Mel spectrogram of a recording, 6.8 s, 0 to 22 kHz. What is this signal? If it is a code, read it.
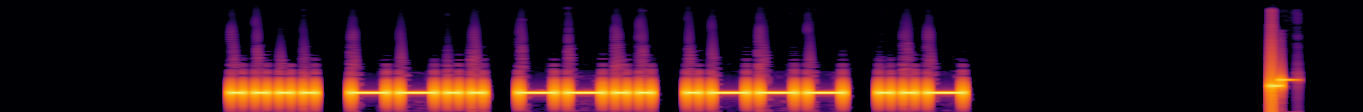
Morse code, heard as a keyed tone, about 20 wpm, 700 Hz. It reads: HZZJU
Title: Code Groups - 5 Letters - 20wpm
